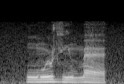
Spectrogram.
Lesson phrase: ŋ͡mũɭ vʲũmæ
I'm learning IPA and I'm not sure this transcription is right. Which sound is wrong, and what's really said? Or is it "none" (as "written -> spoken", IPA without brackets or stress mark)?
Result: none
